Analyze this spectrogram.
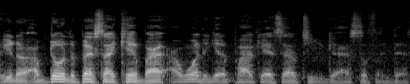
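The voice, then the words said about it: Congested, stuffy voice. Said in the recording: “I am congested. ... I could lose my voice. ... if you hear me sniffing a lot or coughing”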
